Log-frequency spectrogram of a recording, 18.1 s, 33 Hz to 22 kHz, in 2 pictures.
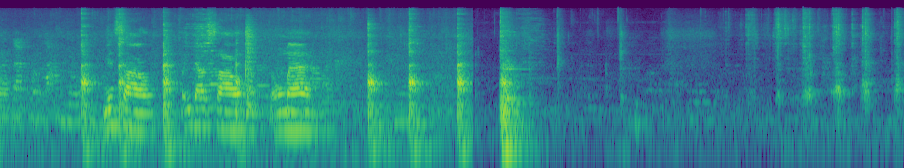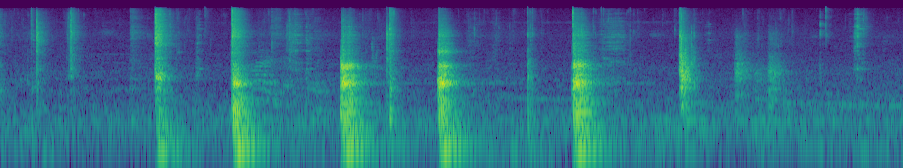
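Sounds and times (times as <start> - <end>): cleaver chopping on cutting board: 14.8 - 15.2.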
